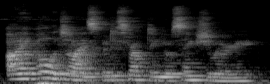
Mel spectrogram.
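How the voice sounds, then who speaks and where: A woman's voice: mid-range voice, animated, moderate pace, lightly acted. A woman playing an earnest, devout noblewoman in a fantasy audio drama, formal and emotionally fraught. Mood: troubled. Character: troubled noble clockwork lady, devout and earnest. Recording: heavy echo, distant, music underneath.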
